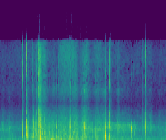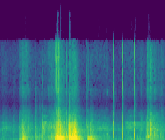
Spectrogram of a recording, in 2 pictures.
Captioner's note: thudding; objects thudding; smacking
